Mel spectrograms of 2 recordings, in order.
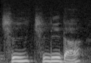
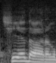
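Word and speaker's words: Chillida: 여행한다라고 하는 에두아르도 치에다 혹은 영어로는 칠리다 스페인 사람이니까 치에다라고 발음하는데 치에다는 우리 몸과 정신의 관계를 어떻게 이해하느냐 하면 속도로 합니다.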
